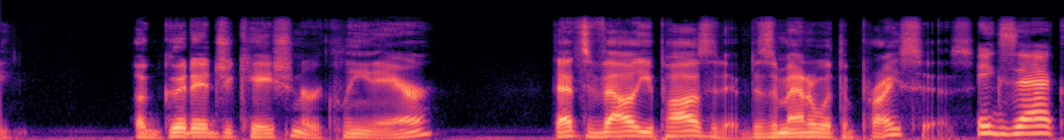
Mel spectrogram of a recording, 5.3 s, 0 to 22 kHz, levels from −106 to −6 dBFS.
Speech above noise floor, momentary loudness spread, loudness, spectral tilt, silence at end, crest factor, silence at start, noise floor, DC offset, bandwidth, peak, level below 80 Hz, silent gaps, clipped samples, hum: 32 dB; 10 LU; -26 LUFS; -5.5 dB/octave; 0.05 s; 20 dB; 0 s; -58 dBFS; under 0.1%; 13 kHz; -8 dBFS; -50 dBFS; none; under 0.1%; none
